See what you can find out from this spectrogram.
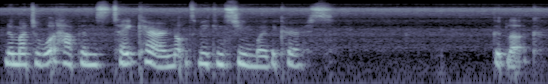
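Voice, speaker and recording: A tired young woman reads a game's eerie backstory aloud, chatting between passages. She trips over words and laughs them off in a slightly high voice. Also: steady tone, a little slow, a little hiss or hum, poor audio. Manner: chatty, self-deprecating, stumbles over words while reading. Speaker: gaming video creator. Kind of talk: reading a visual novel aloud, casual commentary.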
